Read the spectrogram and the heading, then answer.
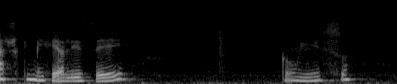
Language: Portuguese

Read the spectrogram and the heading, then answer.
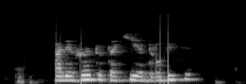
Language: Belarusian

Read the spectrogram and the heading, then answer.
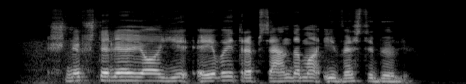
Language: Lithuanian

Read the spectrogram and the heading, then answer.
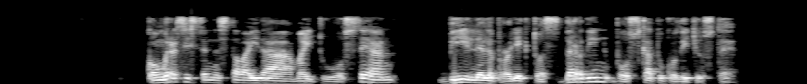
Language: Basque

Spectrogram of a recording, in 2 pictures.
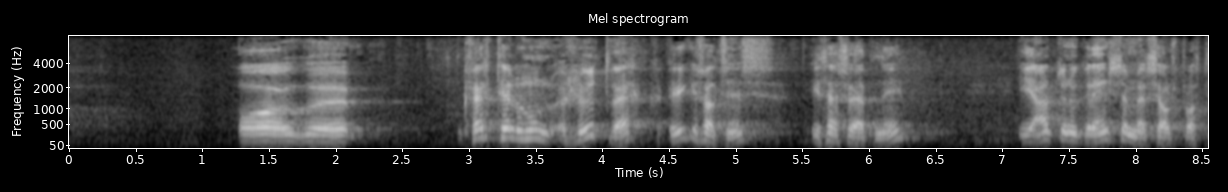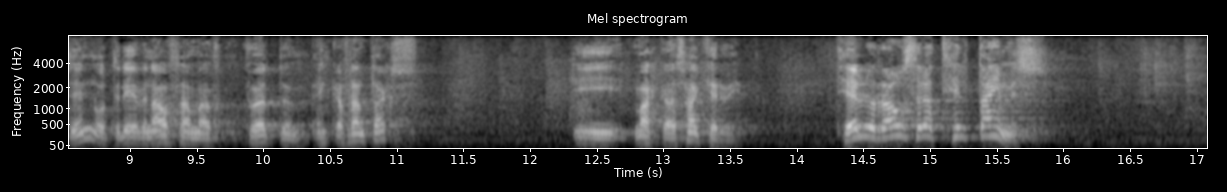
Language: Icelandic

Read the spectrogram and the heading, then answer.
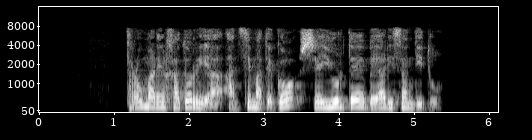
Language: Basque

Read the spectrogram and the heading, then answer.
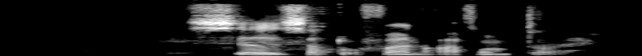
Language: Kabyle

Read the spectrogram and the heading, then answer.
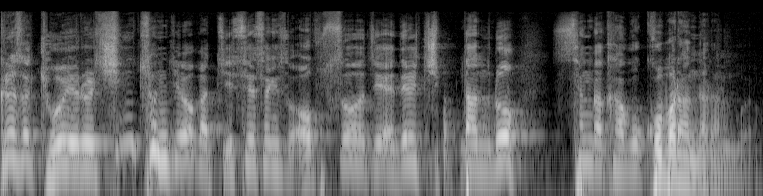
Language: Korean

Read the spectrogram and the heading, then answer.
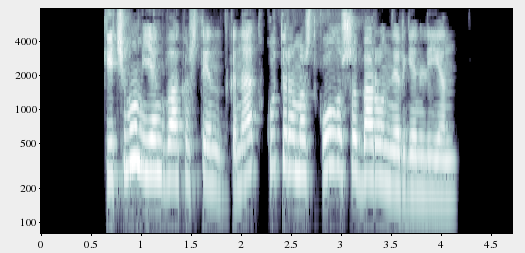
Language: Mari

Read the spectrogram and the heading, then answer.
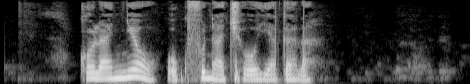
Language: Ganda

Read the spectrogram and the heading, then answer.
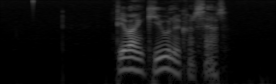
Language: Danish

